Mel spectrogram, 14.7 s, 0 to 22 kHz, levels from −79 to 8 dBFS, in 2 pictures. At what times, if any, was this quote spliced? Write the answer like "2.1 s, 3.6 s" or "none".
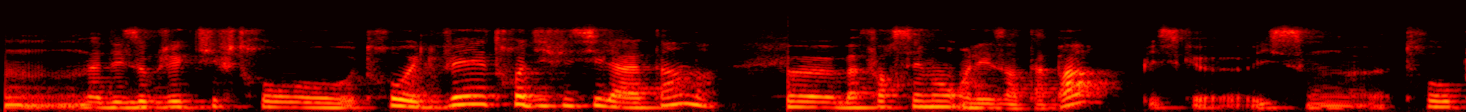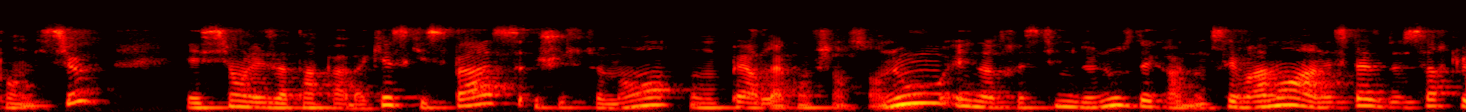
none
